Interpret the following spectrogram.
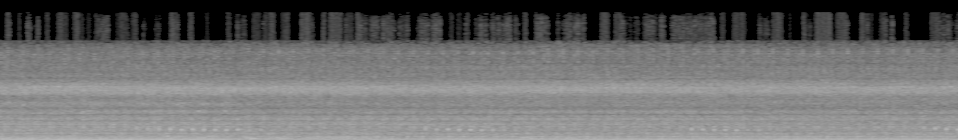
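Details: Ford Ranger idling with a steady whirring hum and faint recurring chirps; the belt tensioner and alternator bearing are worn and need replacing.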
